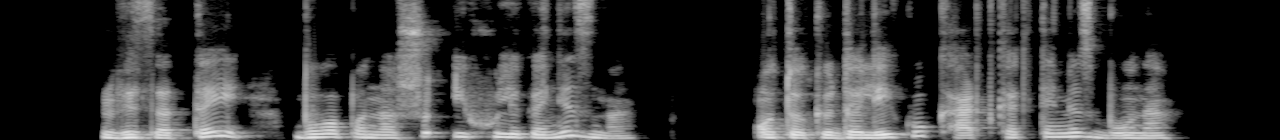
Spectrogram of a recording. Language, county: Lithuanian, Alytus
